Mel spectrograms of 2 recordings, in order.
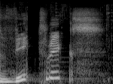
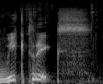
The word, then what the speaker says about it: Victrix: the value of that so this is pronounced victrix instead of weak tricks i cannot i'm never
